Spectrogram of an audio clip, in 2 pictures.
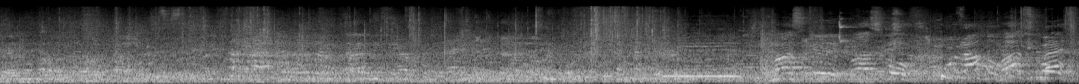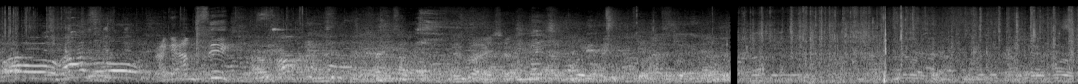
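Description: A crowd of people chatters and cheers loudly nearby.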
